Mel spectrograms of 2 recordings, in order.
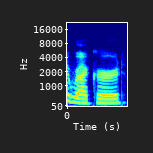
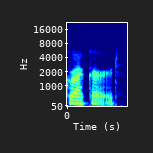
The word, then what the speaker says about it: record: noun, like a music record. But if you say record with stress on the second syllable, it becomes a verb, like I record a video.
